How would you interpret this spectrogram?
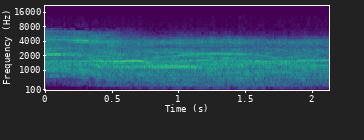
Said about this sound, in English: I heard the terrified roar of thousands of throats, and I knew it was death.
